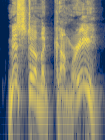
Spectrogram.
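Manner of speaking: high, ringing call to a colleague; unkindly loud. A narrator's reading. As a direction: call out officiously, a touch too loud. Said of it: "he said, unkindly loud".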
